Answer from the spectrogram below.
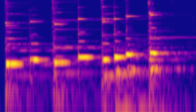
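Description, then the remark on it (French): A bright chime jingle of about eight quick bell-like notes rising in a short melodic run, each ringing briefly before the next, clear with no voices. “encore une fois, euh, c'est juste histoire de recaler un jingle parce que c'est le j'ai payé ce jingle très très cher en ligne.”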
